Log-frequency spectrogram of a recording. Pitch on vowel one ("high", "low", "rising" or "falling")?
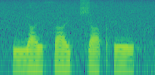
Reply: falling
